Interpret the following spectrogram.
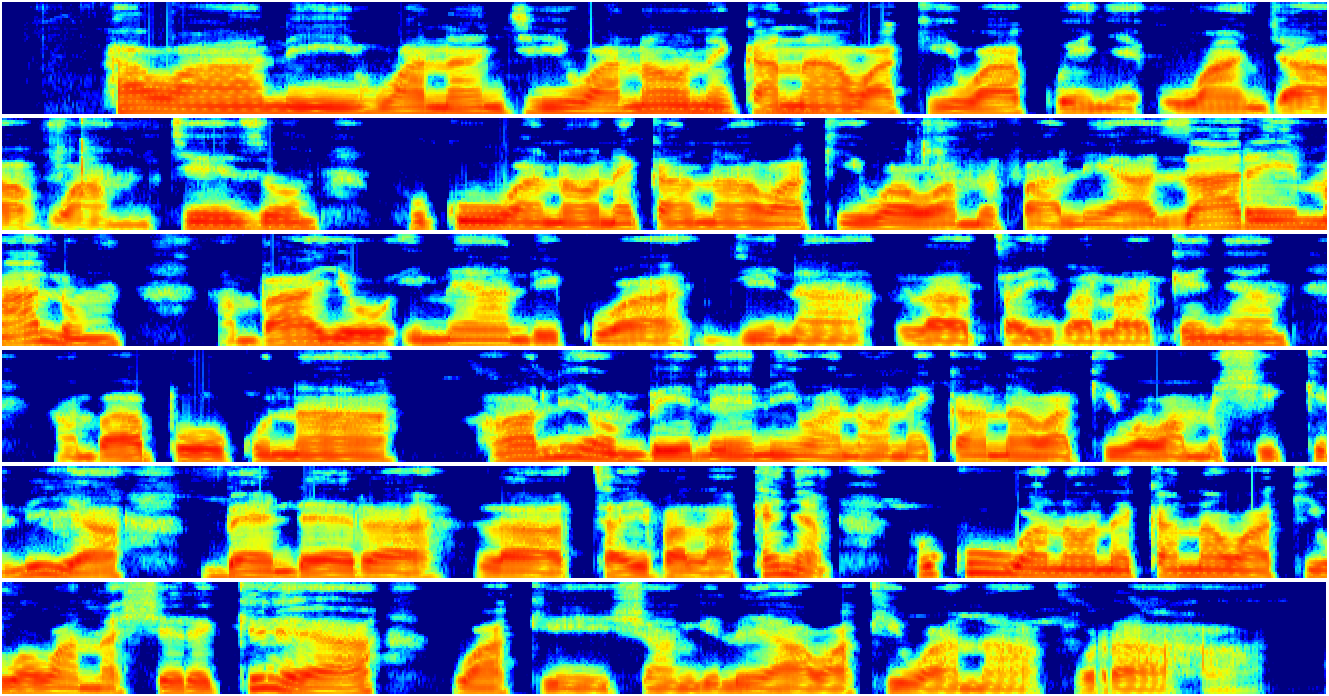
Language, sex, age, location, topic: Swahili, male, 18-24, Nakuru, government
